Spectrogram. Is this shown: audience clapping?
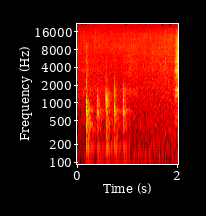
no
